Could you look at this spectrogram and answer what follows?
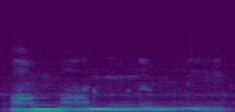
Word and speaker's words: homonymy: Except the first time you had a couple extra syllables. Homonymy. Right. Okay. You're fine now. Before, you just had extra syllables.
